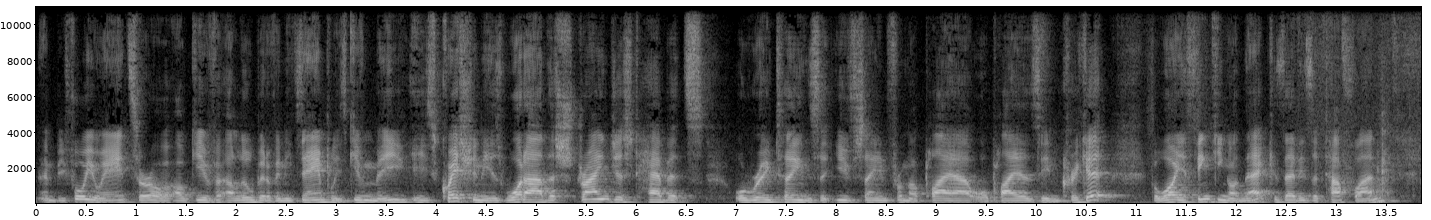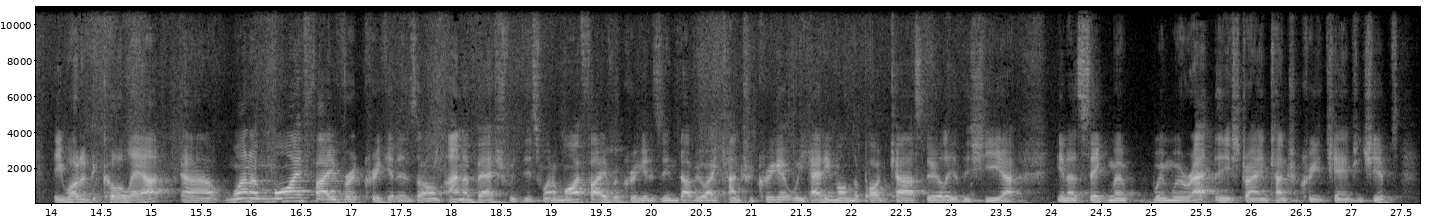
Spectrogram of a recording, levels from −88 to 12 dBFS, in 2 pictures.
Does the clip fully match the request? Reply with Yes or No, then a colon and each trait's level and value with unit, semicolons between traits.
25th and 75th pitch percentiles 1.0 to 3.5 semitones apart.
Yes: average, 2.7 semitones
